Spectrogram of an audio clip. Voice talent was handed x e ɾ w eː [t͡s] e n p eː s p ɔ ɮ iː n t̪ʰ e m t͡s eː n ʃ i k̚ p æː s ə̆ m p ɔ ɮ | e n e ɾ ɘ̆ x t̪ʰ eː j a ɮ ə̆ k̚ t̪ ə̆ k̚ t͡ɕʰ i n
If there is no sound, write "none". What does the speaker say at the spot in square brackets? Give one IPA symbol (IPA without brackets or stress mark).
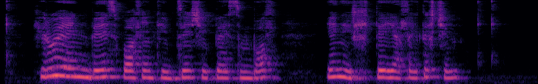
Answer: none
